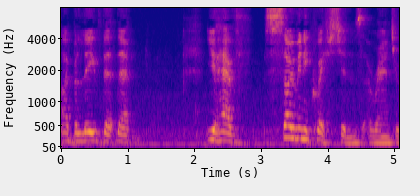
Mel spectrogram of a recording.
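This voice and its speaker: The speech moves at a fairly slow pace. It carries a strong Australian accent. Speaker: oracle card reader. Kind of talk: live psychic card reading.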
